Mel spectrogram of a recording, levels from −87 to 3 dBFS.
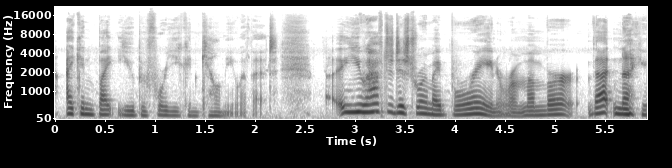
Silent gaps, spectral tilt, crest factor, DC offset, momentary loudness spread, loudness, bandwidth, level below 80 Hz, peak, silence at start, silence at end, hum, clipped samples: none; -5.5 dB/octave; 20 dB; under 0.1%; 16 LU; -28 LUFS; 18 kHz; -64 dBFS; -8 dBFS; 0 s; 0 s; none; under 0.1%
